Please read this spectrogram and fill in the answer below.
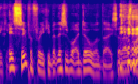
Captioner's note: laughter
